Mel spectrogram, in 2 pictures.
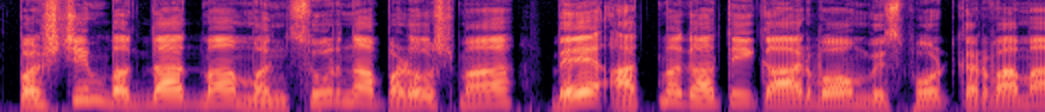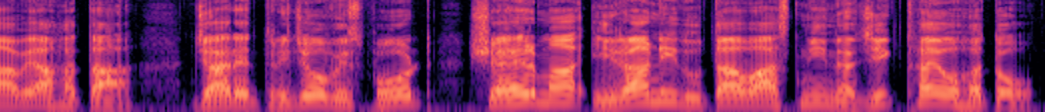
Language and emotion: Gujarati, neutral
